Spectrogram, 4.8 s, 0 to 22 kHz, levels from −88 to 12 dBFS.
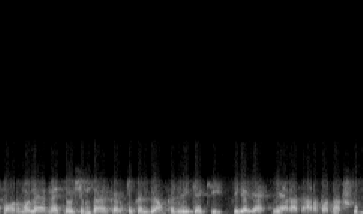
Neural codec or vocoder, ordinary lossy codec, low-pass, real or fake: vocoder, 22.05 kHz, 80 mel bands, Vocos; Opus, 16 kbps; 7.2 kHz; fake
